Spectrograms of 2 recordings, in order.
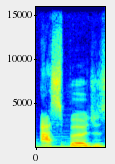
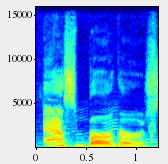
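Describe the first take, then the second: First: It uses the speaker's own non-American pronunciation. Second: It uses the American pronunciation of the word.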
